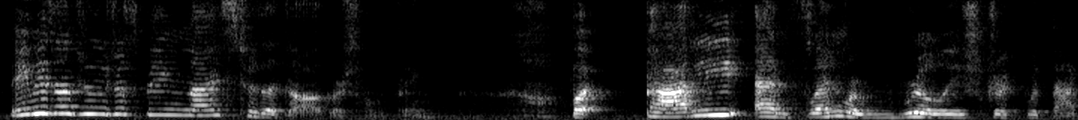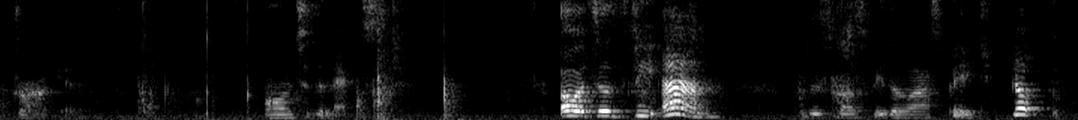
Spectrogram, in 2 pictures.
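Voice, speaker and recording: A young-sounding story reader who reads a picture book aloud and chats through it with expressive, wandering asides. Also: sits high, measured pace, long pauses, slight background noise. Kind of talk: children's story time read-aloud with excited running commentary.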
